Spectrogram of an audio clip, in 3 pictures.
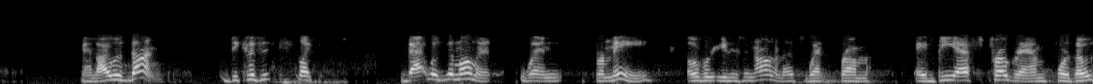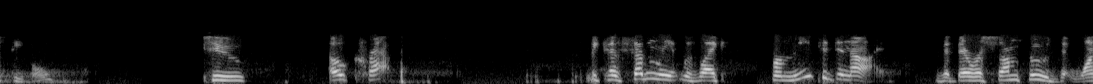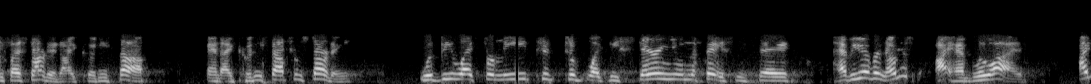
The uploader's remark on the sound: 100 Pounders Phone Meeting, 2/8/23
